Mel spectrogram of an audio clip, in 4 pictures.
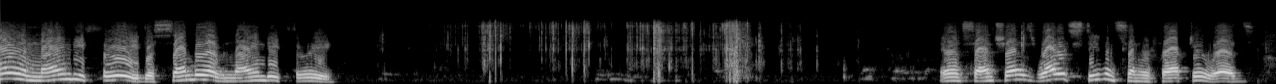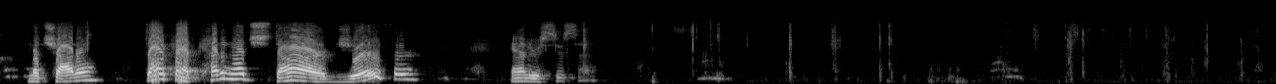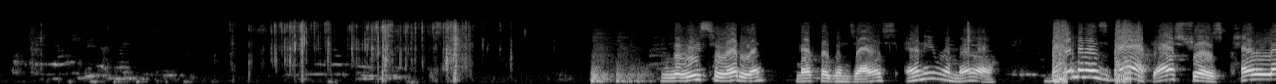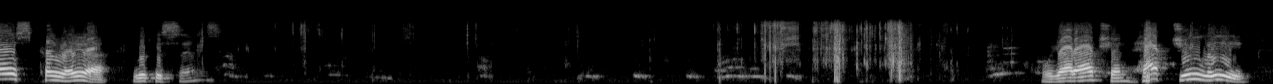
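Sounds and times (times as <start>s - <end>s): foil wrapper tearing and crinkling: 4.3s - 8.2s, 23.0s - 25.9s, 27.8s - 30.8s, 41.0s - 41.7s, 45.4s - 48.0s
trading cards being handled: 4.3s - 8.6s, 19.2s - 26.6s, 27.5s - 30.8s, 40.2s - 43.3s, 43.9s - 48.0s.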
